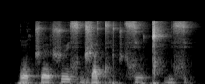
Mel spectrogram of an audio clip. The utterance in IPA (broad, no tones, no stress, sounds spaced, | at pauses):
ɾ õ t͡ʃ ɾ ɛ̃ ʃ y sʲ d͡ʒ a tʲ ṳ t͡ʃ sʲ u ǀʰ i̤ sʲ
